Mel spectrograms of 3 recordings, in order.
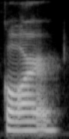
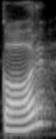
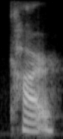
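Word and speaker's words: Kaur: Yeah, I can totally relate to that because my last name it's pronounced Gaur, like Gaur, and I say it's Car.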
